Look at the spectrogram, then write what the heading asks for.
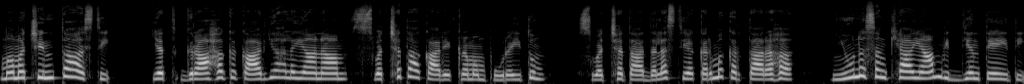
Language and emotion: Sanskrit, fearful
